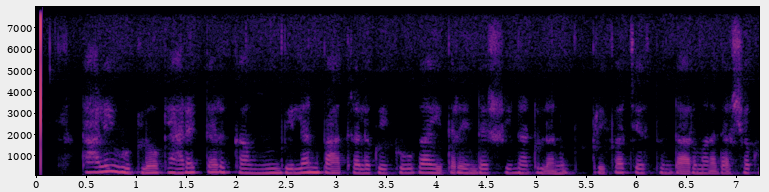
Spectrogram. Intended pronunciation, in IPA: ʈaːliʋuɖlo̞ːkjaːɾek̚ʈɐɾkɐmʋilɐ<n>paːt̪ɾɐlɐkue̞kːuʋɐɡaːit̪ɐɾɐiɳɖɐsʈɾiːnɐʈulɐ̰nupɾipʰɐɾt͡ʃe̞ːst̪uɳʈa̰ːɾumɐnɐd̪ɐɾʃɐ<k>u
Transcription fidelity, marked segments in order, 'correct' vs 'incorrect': correct, correct

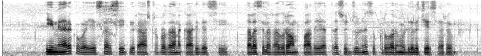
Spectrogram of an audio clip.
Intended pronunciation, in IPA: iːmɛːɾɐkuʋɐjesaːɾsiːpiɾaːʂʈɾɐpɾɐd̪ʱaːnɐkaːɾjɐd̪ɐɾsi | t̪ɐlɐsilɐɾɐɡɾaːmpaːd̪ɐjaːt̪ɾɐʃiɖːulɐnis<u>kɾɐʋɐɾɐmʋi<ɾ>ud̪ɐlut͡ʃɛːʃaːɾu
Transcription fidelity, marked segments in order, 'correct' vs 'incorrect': correct, incorrect

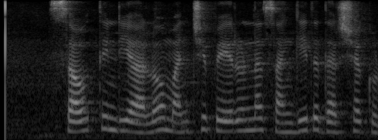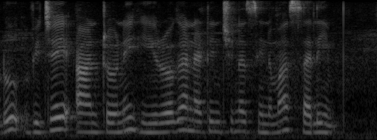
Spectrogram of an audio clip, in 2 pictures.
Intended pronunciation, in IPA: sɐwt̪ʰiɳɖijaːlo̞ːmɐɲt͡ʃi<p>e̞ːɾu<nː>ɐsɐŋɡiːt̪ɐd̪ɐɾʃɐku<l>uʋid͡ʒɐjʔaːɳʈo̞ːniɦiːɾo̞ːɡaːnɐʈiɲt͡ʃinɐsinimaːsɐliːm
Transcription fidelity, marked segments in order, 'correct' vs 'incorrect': correct, correct, incorrect

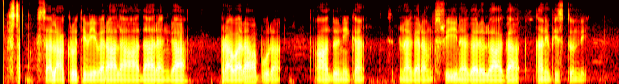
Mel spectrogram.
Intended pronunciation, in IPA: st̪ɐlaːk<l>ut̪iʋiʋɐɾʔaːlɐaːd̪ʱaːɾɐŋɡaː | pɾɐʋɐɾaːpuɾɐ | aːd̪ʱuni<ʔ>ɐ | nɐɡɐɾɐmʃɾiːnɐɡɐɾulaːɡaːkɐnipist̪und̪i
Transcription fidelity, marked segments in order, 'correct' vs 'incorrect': incorrect, incorrect

